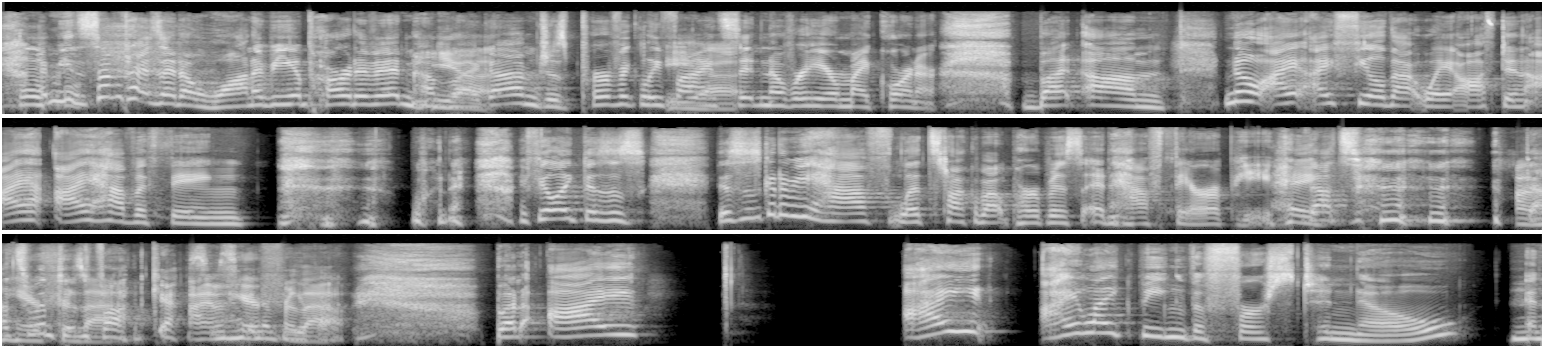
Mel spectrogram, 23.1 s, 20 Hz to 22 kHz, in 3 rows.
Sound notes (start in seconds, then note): 9.1 chuckles; 14.2 Candace laughing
